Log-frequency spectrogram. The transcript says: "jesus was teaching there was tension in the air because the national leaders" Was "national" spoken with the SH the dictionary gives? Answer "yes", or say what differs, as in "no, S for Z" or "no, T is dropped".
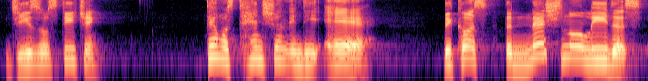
yes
